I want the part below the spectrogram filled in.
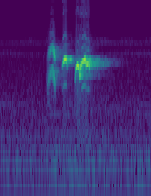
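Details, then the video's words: Sooty-headed bulbul from a singing display of varied phrases: one brief slurred phrase of warbled whistles that rises, then fades, heard clearly against silence. "KUTILANG GACOR BONGKAR ISIAN"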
